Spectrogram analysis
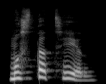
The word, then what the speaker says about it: مستطيل: The emphatic spreading of the dark letter causes the letters adjacent to it to sound deeper than normal. This is why the first consonant is pronounced dark instead of what is written.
